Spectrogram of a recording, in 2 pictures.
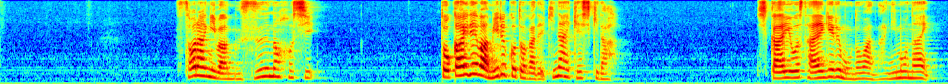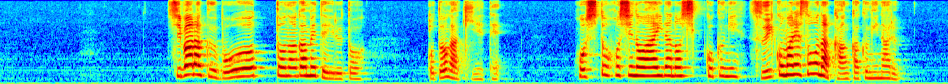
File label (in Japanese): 空には無数の星ナレ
